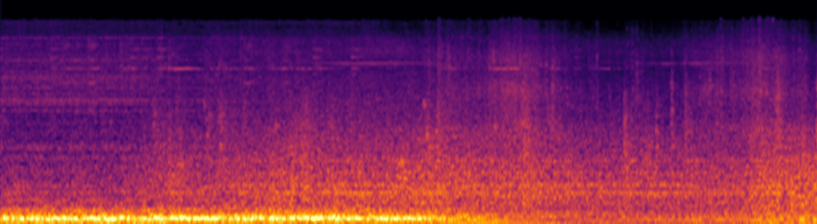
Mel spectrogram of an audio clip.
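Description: Heavy digging machines rumble and grind at work.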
